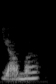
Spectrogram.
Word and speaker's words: llama: In Spanish, the double L's is pronounced Y. For example, como te llama? It has double L, but it's pronounced llama.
